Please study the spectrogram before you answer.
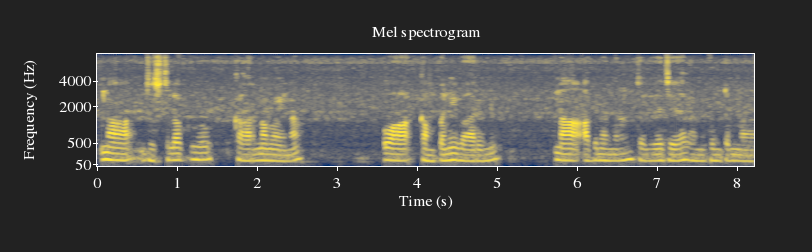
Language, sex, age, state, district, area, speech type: Telugu, male, 18-30, Andhra Pradesh, Kadapa, rural, spontaneous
